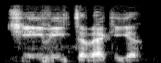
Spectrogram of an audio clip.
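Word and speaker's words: Civitavecchia: Civita. Did I say that wrong again? Civita Vecchia. Civita Vecchia. Civita Vecchia. Sorry. Civita. Oh, Civita Vecchia. Civita Vecchia. I had two syllables wrong.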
